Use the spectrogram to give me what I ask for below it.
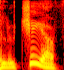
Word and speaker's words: Lucia: So it must be Lucia. I'm sorry, Lucia from North Hollywood. I have to get that the Italian pronunciation.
